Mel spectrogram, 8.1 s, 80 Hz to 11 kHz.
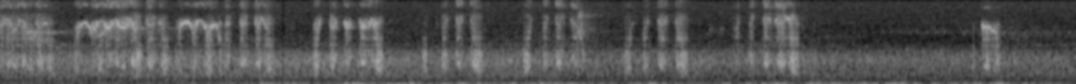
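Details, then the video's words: Two black stork chicks calling in their nest in Karula National Park, Estonia, 29 May 2022 at 19:40, two very different voices: harsh, rasping, hissy bursts in quick ragged series, each a cluster of scratchy pulses, pausing briefly between runs. "Черный аист . Голоса птенцов."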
